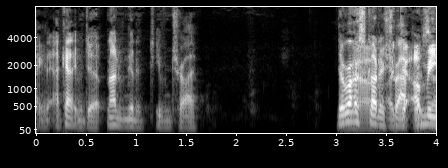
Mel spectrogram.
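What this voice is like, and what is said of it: Usual voice. Nothing is said of it.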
